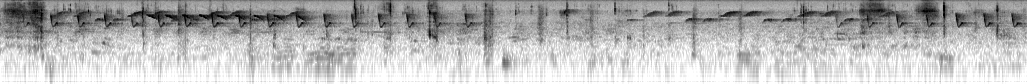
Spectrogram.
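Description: A songbird sings two long runs of quick, repeated short chirps, about five a second, with a short break around five seconds in. Under it are close-up clicks and chewing from someone eating rice by hand off a wooden plate.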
